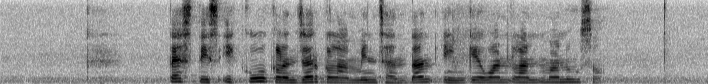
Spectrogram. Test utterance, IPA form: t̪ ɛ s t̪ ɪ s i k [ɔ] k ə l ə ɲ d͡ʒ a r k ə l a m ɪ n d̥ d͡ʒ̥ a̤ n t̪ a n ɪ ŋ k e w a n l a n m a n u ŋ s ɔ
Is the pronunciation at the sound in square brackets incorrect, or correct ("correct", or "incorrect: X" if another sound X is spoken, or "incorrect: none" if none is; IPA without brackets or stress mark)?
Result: incorrect: u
